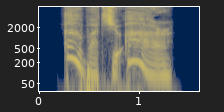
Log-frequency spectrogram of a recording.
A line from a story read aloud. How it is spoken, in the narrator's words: Velvet cooed maturely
